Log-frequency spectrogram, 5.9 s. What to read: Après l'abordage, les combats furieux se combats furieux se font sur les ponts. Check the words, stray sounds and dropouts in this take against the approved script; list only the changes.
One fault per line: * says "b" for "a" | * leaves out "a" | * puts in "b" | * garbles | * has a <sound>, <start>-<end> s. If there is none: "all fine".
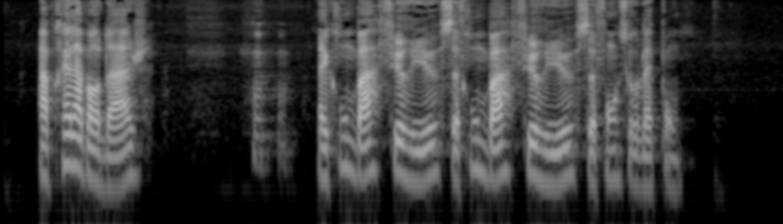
* has a laugh, 1.4-2.2 s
